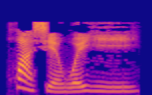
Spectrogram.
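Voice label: "化险为夷", Mandarin Chinese; chinese flashcards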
